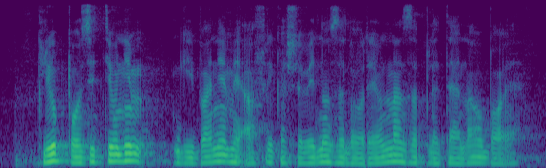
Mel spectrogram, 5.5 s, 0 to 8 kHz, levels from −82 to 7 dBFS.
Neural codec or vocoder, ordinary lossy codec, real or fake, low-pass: vocoder, 22.05 kHz, 80 mel bands, Vocos; none; fake; 7.2 kHz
